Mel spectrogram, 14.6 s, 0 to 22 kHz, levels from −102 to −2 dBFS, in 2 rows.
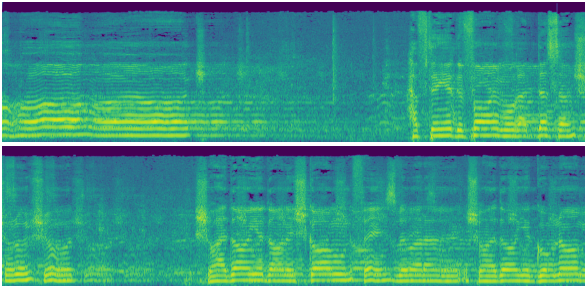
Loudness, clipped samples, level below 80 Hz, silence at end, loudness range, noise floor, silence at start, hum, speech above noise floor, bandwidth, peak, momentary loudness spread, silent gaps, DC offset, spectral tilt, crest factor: -12 LUFS; under 0.1%; -50 dBFS; 0 s; 5 LU; -33 dBFS; 0 s; none; 21 dB; 17 kHz; 0 dBFS; 17 LU; none; under 0.1%; -4.5 dB/octave; 14 dB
